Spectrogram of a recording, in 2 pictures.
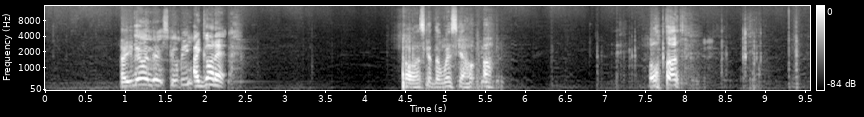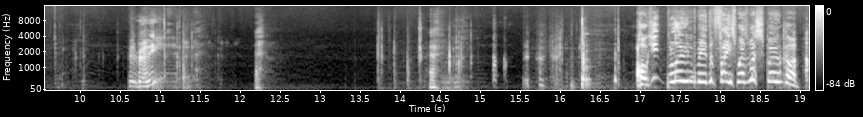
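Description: A second man talks and laughs loudly.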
